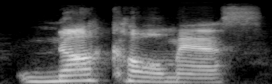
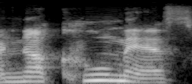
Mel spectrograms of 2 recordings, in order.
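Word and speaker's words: Nookomis: Really, Nakomis or Nakumis would be a more appropriate pronunciation. So in lay English, we sometimes throw a hard O into the word, when it really, in our language, we don't have that hard O. We have an oo, an an we don't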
